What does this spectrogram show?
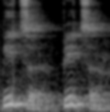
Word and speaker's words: pizza: So normally today when we think about the pizza, in Boston they pronounce it pizza, as if there is an R in the end.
